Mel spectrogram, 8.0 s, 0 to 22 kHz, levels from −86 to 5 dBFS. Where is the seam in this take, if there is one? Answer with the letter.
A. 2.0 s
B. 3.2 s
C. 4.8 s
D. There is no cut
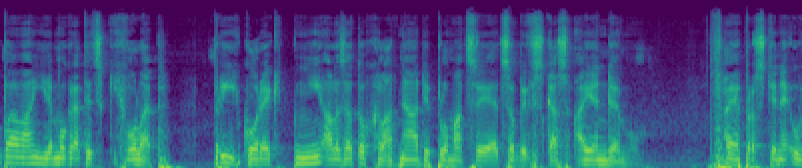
D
